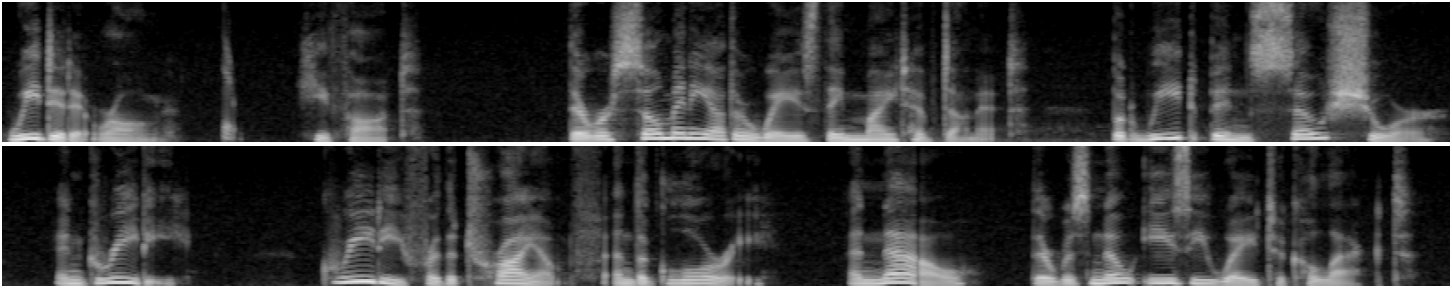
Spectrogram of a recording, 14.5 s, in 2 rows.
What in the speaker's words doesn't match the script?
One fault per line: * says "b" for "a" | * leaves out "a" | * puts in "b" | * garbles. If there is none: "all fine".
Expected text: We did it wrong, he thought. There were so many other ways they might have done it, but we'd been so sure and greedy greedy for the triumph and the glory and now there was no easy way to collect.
all fine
